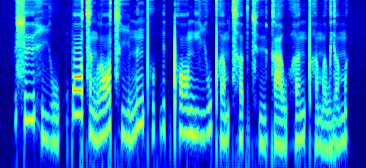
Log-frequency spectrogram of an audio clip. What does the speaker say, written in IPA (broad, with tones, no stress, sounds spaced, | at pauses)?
s yː˥ h iː˨˩ w | p ɔː˥ t͡s ɐ˨˩ ŋ l ɔː˨˥ t͡sʰ iː˨˩ n̪ ɪ˥ ŋ pʰ ʊ˧ k̚ l ɪ˥ k̚ pʰ ɔː˧ ŋ j iː˨˥ w pʰ ɐ˨˥ m t͡sʰ ɐ˨˥ k̚ t͡sʰ yː˨˩ k aː˨˩ w h ɐ˨˧ n pʰ ɐ˨˩ m ɐ˨˩ w j ɐ˨˧ m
